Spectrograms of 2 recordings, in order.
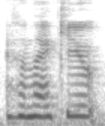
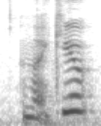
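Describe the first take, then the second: First: Said in the usual way. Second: High, loud gushing squeal; cute-overload squeal; squealed delight. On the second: Real, not acted. Squealing over a plush toy.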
